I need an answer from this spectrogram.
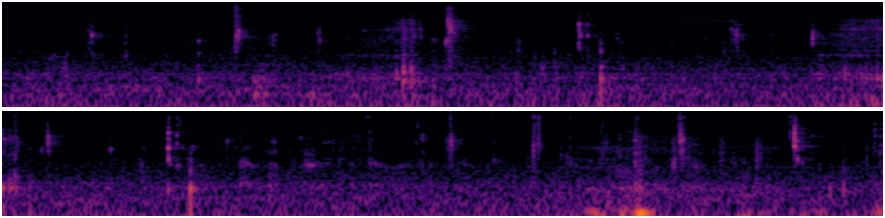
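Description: A person chewing and biting food, with scattered short crisp clicks and a louder low thump about ten seconds in.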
